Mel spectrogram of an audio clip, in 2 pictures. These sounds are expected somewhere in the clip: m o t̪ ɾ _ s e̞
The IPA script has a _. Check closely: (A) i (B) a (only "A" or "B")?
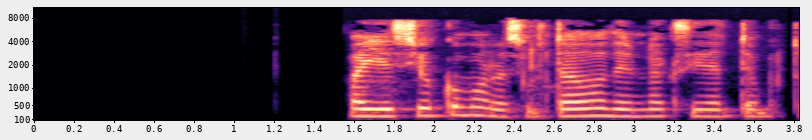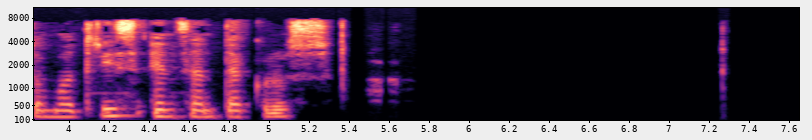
A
